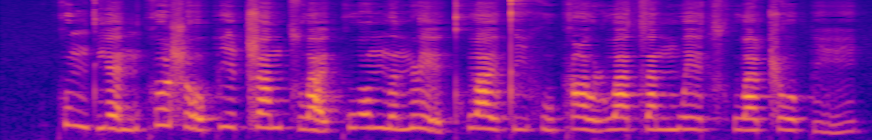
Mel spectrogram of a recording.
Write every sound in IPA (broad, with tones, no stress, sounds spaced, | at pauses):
k ʊ˥˩ ŋ t̪ j ɛ̰˨˩ n k ɤ˥ ʂ ɤ̰˨˩ p i˥˩ ʈ͡ʂ a˥ n t͡s w a̰˨˩ ɪ̯ k w ɔ˥ n̪ ə˧˥ n ɻ ḛ˨˩ ɪ̯ kʰ w a˥˩ ɪ̯ t̪ i˧˥ f ṵ˨˩ k ɑ˥˩ ʊ̯ ɻ w ä˥ t͡s a˥ n m w e˥˩ ɪ̯ t͡sʰ w ä˥ ʈ͡ʂ o˥˩ ʊ̯ p ḭ˨˩˦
